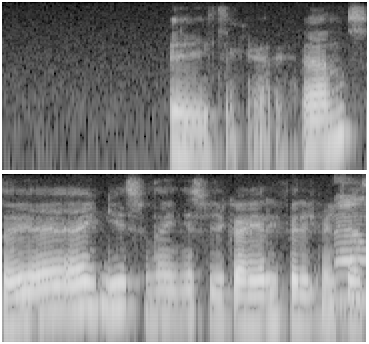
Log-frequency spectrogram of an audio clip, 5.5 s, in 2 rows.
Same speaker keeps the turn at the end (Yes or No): No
